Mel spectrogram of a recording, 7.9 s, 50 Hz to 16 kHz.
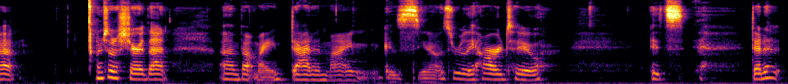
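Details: Residual aphasia in a female stroke survivor, 26 years after the stroke; originally global aphasia that has improved but persists, with speech she describes as sometimes okay and sometimes not.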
